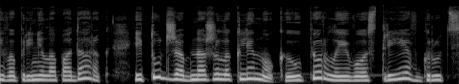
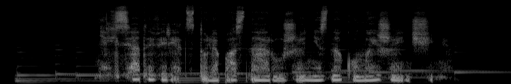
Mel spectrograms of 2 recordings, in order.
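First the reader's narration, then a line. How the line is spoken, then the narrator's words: Whisper. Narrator (Russian): прошептала она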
